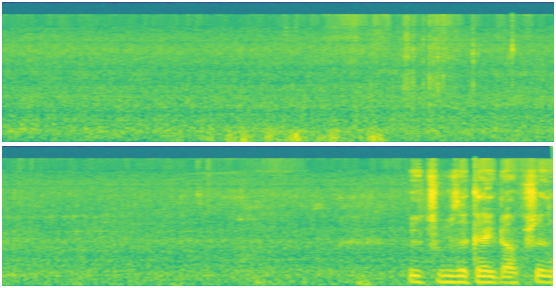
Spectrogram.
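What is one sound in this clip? Paper pages rustle as a book page is turned.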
